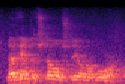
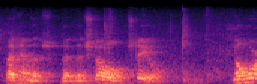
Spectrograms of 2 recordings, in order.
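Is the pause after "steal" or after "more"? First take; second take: after more; after steal. First: The pause comes after "no more". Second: The pause comes after "steal".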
